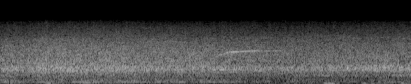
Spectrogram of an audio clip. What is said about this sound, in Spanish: Hay división de opiniones, ¿no? Más aplausos, pero bueno.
